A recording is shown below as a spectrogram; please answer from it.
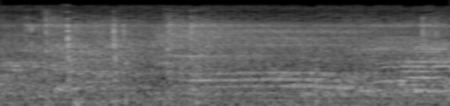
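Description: Badminton hall sounds: a few sharp clicks of rackets hitting shuttlecocks on nearby courts in the first second, over background chatter in the large gym.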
